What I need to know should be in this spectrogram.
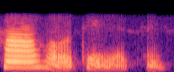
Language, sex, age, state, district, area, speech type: Odia, female, 45-60, Odisha, Gajapati, rural, conversation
